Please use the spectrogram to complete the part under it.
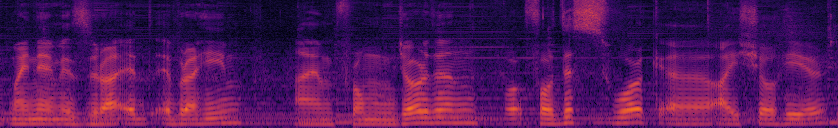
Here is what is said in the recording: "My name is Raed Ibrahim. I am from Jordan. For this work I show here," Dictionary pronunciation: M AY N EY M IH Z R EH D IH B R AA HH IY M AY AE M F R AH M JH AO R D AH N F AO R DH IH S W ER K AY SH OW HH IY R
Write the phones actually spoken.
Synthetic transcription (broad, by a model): M AY N EY M IH Z R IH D IH B R AA HH IY M AY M F R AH M JH AO R D AH N F AO R DH IH S W ER K AY SH OW HH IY R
